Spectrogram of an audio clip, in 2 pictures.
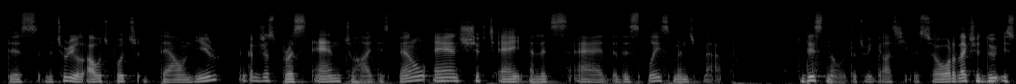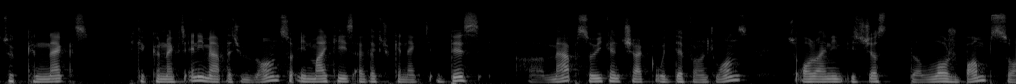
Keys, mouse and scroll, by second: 3.4 n, 5.0 shift+a, 9.7-14.7 middle drag, 14.7 click, 14.8-18.5 middle drag, 18.5-20.3 drag.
